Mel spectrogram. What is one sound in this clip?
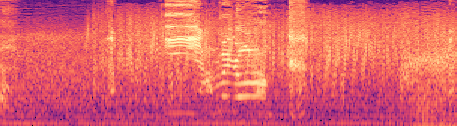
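A young man cries out in fear.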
